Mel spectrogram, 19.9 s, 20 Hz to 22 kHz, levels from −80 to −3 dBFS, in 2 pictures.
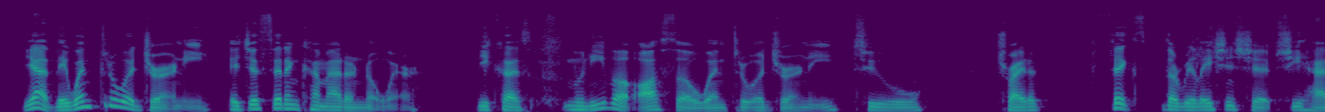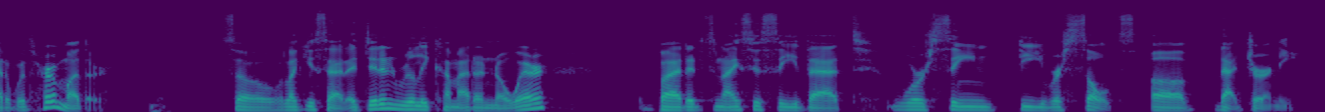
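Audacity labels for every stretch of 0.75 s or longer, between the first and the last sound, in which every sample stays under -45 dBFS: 10.690000	11.670000	silence
14.020000	14.900000	silence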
